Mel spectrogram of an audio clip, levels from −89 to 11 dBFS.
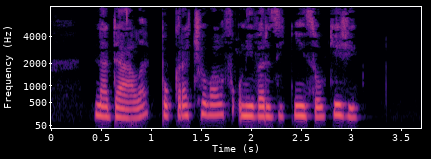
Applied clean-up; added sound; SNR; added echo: none; none; none; none.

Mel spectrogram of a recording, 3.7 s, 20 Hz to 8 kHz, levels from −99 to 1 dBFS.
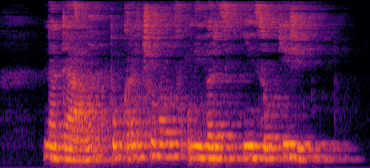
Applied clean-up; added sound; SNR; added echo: none; none; none; reverberation time 0.9 s.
